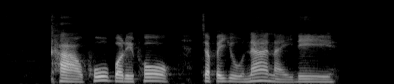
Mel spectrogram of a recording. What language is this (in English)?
Thai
